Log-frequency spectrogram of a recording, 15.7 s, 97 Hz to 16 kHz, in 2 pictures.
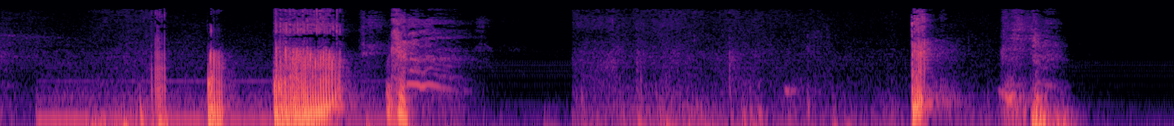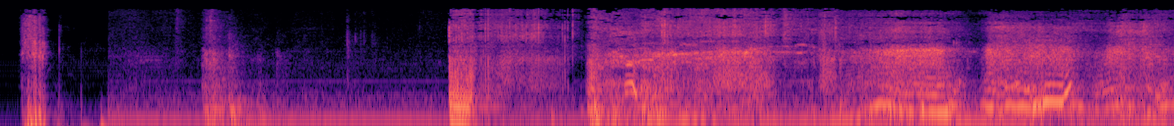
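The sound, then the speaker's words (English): Farts from someone with Covid-19 play in rapid succession: many short, loud, sputtering blasts, with quieter gaps between them. A longer, rougher stretch of flatulence runs at the end. “The first fart of each day is usually the heaviest, I've noticed. I like day two a lot. Yeah. Well, let's hear them again.”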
